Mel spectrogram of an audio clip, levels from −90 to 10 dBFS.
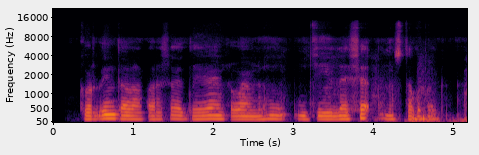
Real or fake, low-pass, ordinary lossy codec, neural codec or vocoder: fake; 14.4 kHz; none; codec, 32 kHz, 1.9 kbps, SNAC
